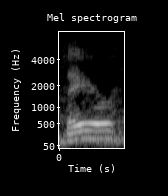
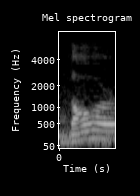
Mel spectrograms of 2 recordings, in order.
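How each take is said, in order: First: The word is said with the usual 'air' vowel. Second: The word is said with an 'ar' vowel.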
